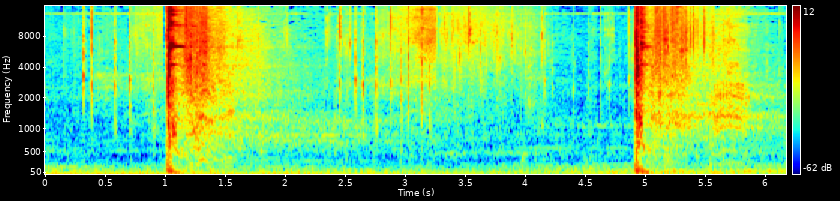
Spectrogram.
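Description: A bowstring snaps sharply as an arrow is loosed.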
